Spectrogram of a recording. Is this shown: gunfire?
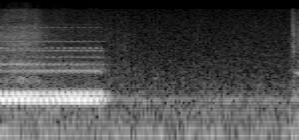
no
